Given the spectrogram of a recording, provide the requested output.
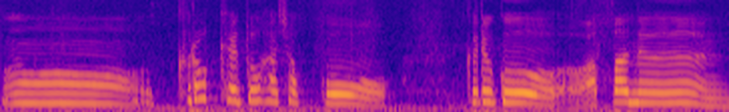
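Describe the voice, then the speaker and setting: A woman speaks very slowly at a high pitch. Her tone is dark and mellow. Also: ordinary pitch variation. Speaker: pastor. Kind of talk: testimony interview.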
